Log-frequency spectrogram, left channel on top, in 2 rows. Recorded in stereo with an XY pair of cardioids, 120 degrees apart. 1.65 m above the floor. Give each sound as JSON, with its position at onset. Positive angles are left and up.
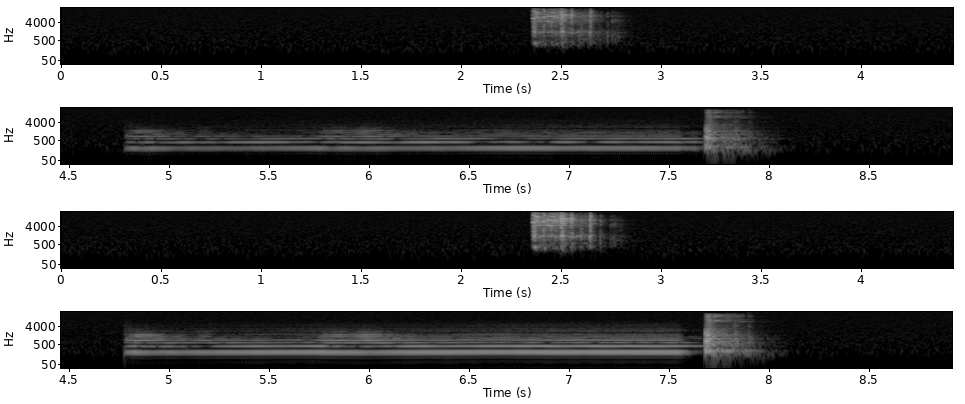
{"t": 2.4, "sound": "breaking glass", "azimuth_deg": -40, "distance_m": 3.5}
{"t": 4.8, "sound": "a trumpet", "azimuth_deg": -50, "distance_m": 5.0}
{"t": 7.7, "sound": "keys jangling", "azimuth_deg": -55, "distance_m": 1.8}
